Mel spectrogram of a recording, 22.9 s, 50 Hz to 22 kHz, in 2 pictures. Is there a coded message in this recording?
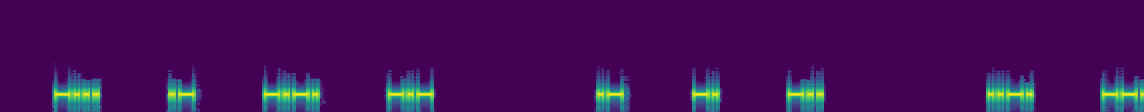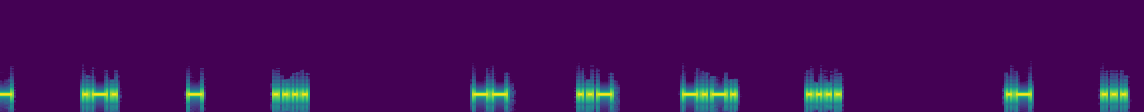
Yes: Morse code from 0.5 to 22.7 s, heard as a keyed tone, about 25 wpm, spaced as for 10 wpm, 600 Hz. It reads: BACK AND FORTH MUCH AS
